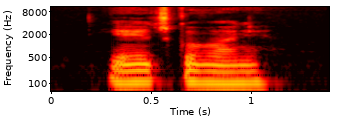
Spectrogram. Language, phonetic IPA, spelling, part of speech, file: Polish, [ˌjäjɛt͡ʃkɔˈvãɲɛ], jajeczkowanie, noun, LL-Q809 (pol)-jajeczkowanie.wav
